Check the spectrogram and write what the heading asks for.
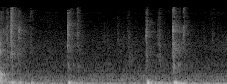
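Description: Computer keyboard typing: a few separate keystrokes, two of them close together near the end.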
